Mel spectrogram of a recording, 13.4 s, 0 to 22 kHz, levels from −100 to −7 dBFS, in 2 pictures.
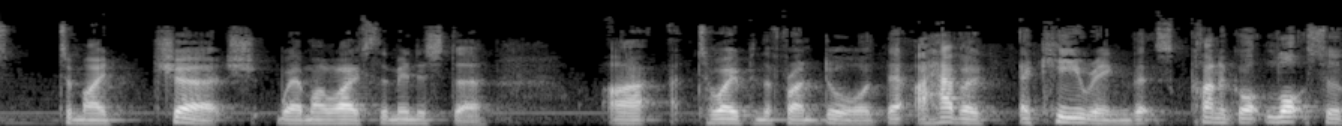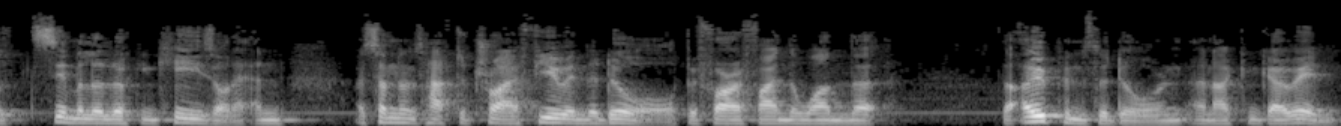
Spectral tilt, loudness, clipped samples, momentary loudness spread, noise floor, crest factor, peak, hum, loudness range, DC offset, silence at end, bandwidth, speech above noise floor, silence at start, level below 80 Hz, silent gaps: -6 dB/octave; -30 LUFS; under 0.1%; 12 LU; -56 dBFS; 24 dB; -6 dBFS; none; 5 LU; under 0.1%; 0 s; 11 kHz; 26 dB; 0 s; -72 dBFS; none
